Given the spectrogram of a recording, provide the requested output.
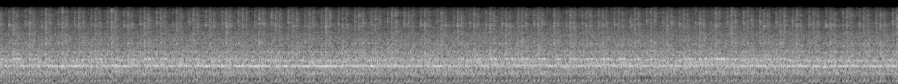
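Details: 1976 Gravely 816 single-cylinder engine chuffing at a fast, even beat with a steady exhaust note and no misses, after a missing fuse and a wire jammed in the fuse holder were found; normal running.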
